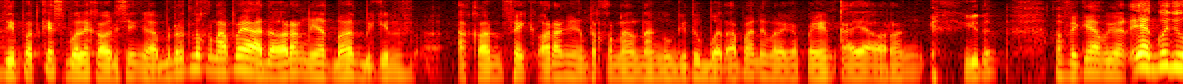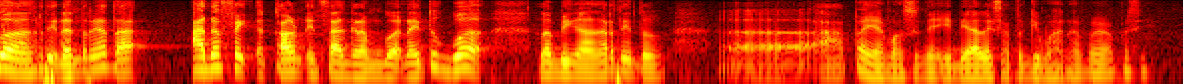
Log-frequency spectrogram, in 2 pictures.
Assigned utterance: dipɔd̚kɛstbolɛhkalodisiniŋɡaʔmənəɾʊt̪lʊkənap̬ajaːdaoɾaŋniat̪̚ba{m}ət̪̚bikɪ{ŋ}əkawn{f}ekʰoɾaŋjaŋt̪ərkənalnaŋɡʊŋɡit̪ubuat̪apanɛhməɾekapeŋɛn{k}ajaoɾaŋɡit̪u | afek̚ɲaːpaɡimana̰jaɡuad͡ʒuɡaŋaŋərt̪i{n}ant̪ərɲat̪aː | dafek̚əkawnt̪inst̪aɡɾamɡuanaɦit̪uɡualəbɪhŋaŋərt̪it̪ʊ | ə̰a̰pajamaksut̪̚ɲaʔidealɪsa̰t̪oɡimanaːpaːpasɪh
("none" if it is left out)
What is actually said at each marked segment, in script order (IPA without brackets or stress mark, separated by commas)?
ŋ, n, f, k, d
